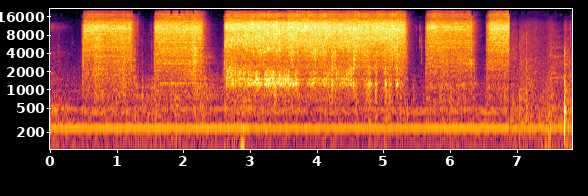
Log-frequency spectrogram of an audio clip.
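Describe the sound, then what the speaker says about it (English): Non-chlorinated brake cleaner sprayed onto the cleaned front brake parts of an 8th generation Honda Civic: loud, close hissing bursts of varied length, one long blast in the middle, separated by short pauses. "give it a shot with some non-chlorinated brake cleaner"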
